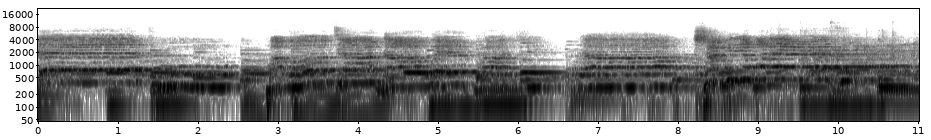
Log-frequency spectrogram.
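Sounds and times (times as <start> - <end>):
woman singing gospel: 0.0 - 11.0.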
